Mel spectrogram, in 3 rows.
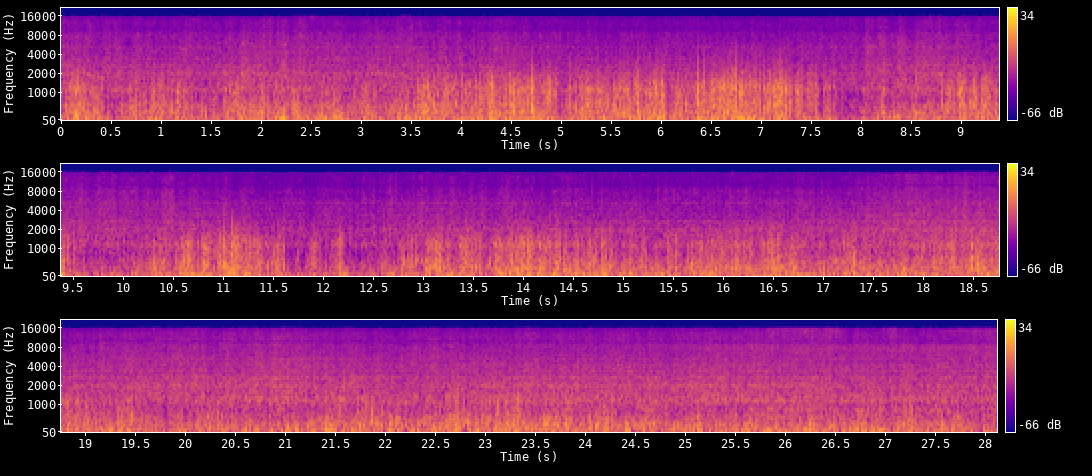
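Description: Passenger coaches of Thai rapid train 171 running on the rails, heard from an open coach window: steady wheel-and-rail clatter with a rush of wind on the microphone, dipping briefly about 8 and 12 seconds in.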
